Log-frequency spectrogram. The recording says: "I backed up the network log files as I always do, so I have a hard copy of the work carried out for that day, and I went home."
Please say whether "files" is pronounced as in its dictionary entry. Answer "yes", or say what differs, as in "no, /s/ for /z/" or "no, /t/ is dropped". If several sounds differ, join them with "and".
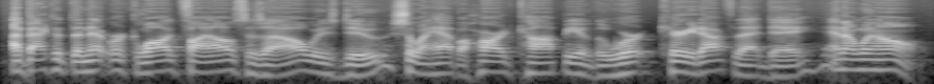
yes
